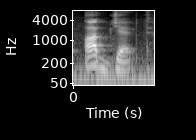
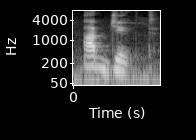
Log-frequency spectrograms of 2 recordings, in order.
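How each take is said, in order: Both takes have the same delivery.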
